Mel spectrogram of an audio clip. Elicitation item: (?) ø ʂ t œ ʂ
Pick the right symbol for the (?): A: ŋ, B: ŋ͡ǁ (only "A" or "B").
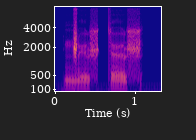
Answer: B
